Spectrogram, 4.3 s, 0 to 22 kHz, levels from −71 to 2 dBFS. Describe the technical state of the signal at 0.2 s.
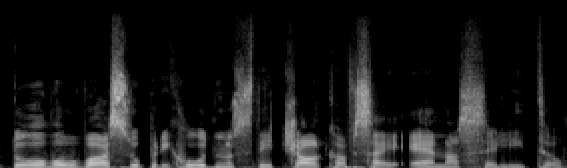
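At 0.2 s the speech signal is intact, with no audible fault at that moment.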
